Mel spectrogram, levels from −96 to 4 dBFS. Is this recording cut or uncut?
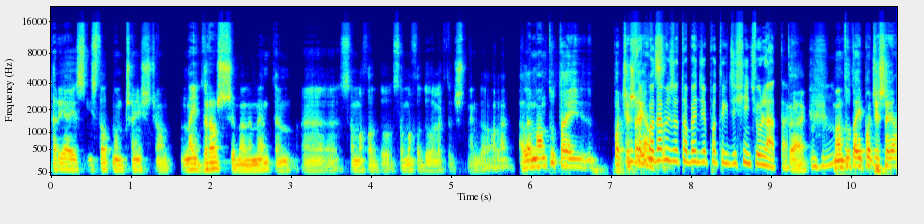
cut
